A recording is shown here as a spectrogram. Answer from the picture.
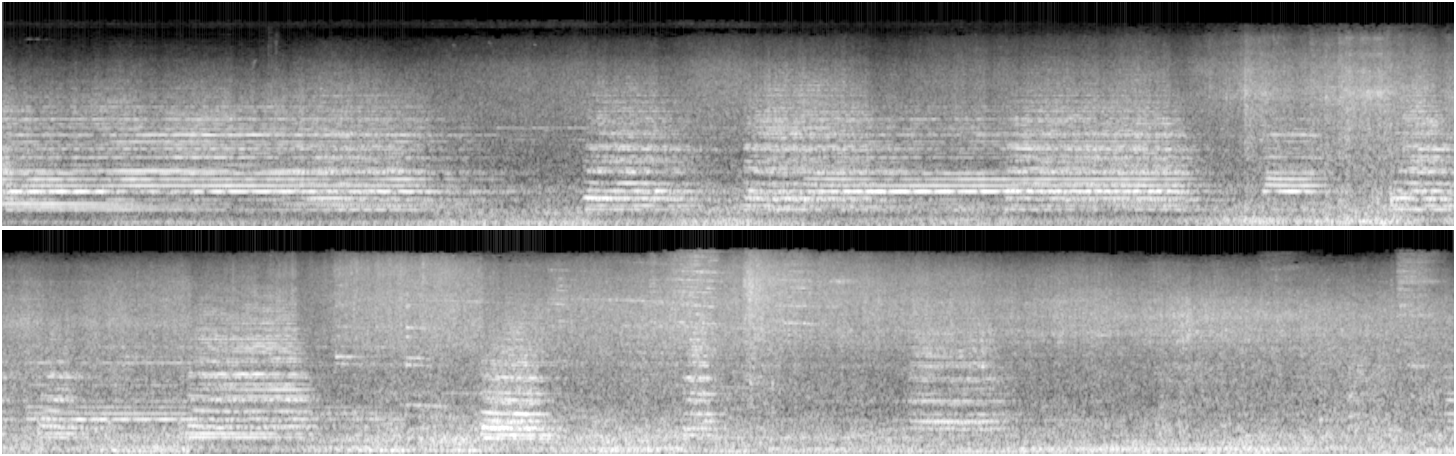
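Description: A diesel locomotive's air horn sounds a series of long and short blasts as a double-stack container train approaches. The blasts thin out past the middle, and the rumble and wheel clatter of the passing stack cars take over.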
